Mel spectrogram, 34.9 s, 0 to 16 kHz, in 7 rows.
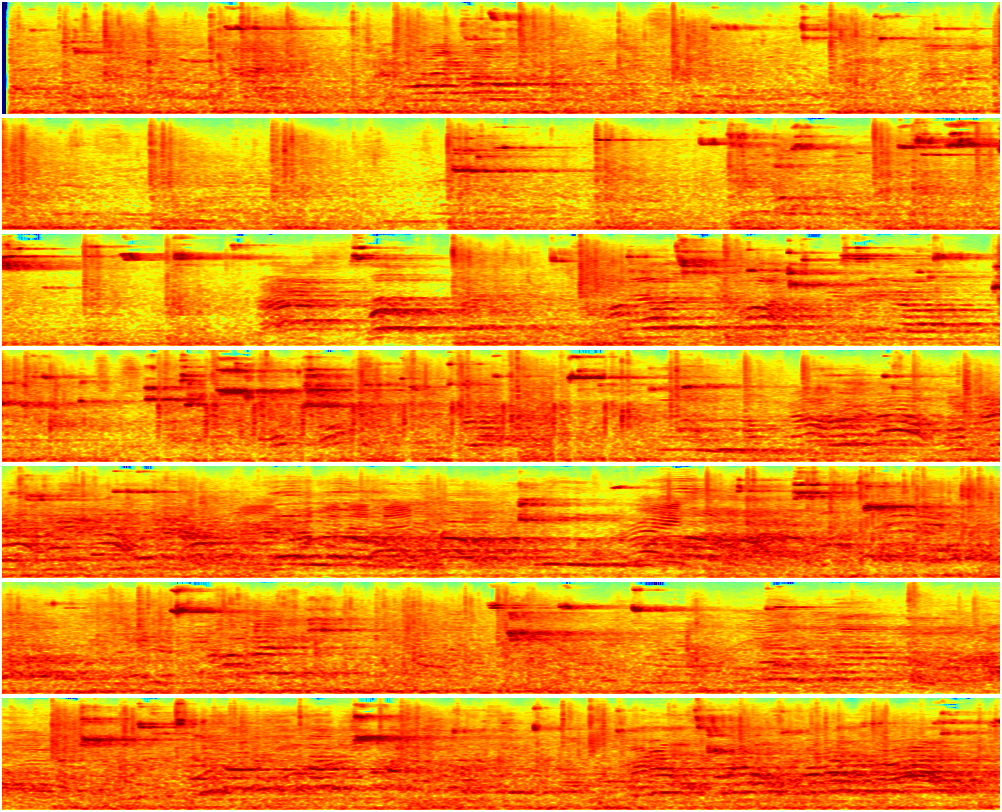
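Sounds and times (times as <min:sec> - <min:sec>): sneaker squeaks: 0:00.0 - 0:21.2, 0:22.4 - 0:29.3, 0:30.1 - 0:34.9
spectators' voices: 0:00.0 - 0:34.9
basketball bouncing: 0:00.1 - 0:11.1, 0:12.2 - 0:13.9, 0:14.9 - 0:20.7, 0:23.4 - 0:28.6, 0:30.2 - 0:34.9
basketball bouncing on wooden floor: 0:12.2 - 0:13.8, 0:23.5 - 0:27.8, 0:30.2 - 0:34.9.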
